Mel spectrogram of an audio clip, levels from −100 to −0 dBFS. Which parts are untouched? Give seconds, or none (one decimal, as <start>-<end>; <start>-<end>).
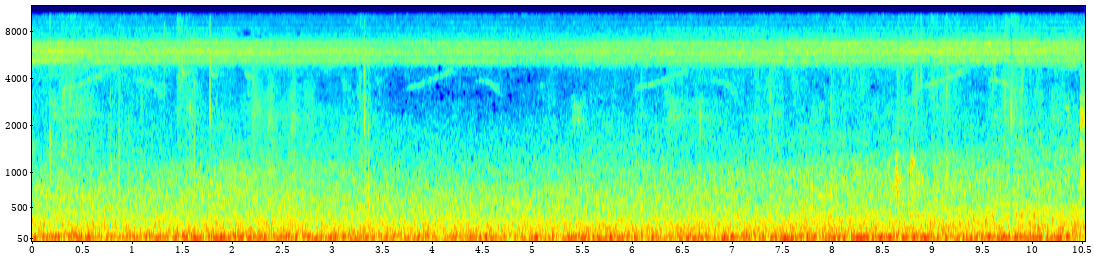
0.0-1.9; 3.2-10.5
